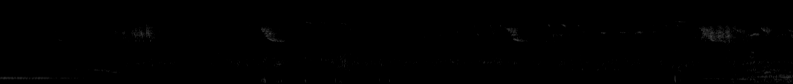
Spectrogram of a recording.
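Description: Faint outdoor ambience: small birds chirping in short, high, downward-sliding calls every second or two over a soft steady hiss.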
